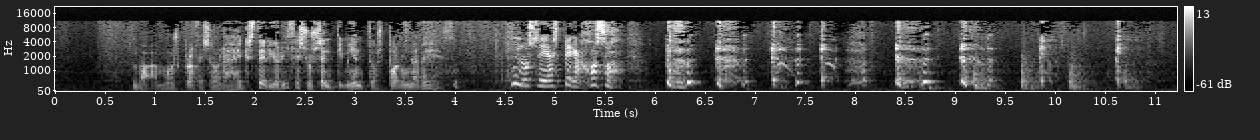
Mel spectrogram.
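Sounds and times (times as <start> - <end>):
speech: 0.8 - 6.4
woman coughing: 6.1 - 11.0.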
